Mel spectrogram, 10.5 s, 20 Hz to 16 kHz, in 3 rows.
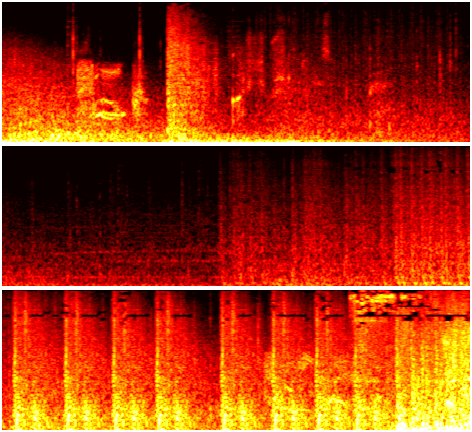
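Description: Rapid M4A1 rifle bursts in Counter-Strike: Global Offensive, a fast sequence of close, loud cracks swelling into dense repeated fire near the end, with a quieter lull in the middle and a commentator talking over it.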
